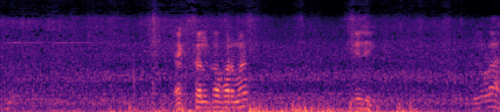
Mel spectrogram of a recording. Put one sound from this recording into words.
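Fabric rustles as a shirt is handled and unfolded.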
